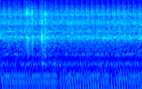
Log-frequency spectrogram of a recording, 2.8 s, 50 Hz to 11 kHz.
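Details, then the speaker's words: 2016 BMW R1200 GSA while cruising on a trip. A quick tick about four times a second over the engine drone, growing louder over the trip. Valve-train ticking from a worn cam lobe and rocker arm, per a BMW service letter. "the ticking gets louder and louder the further we got into the trip and we actually tried to find somewhere to stop in salt lake to have it looked at"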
